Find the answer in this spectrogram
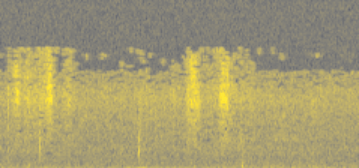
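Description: Near silence, with faint light rustling and a few soft ticks as a fine needle and thread are handled and pulled while knotting a small needle-lace loop.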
